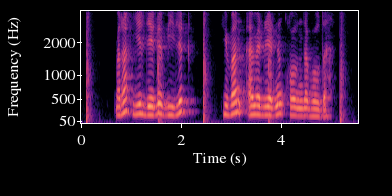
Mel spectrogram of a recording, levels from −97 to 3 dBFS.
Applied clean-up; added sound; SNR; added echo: none; Hammer / Wood; 19 dB; none.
